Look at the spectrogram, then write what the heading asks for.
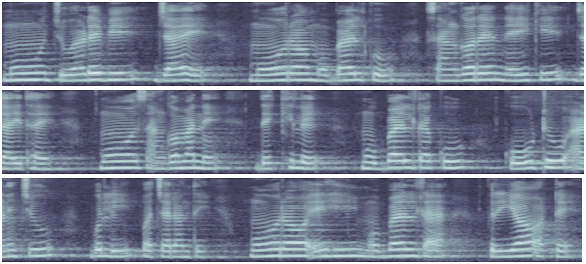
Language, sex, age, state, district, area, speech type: Odia, female, 18-30, Odisha, Nayagarh, rural, spontaneous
